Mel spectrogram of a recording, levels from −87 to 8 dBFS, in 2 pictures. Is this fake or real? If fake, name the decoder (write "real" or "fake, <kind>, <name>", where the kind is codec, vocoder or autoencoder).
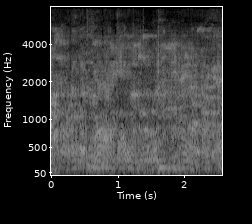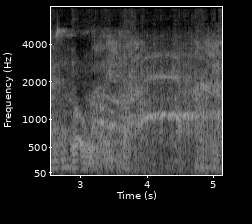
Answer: fake, vocoder, HiFi-GAN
